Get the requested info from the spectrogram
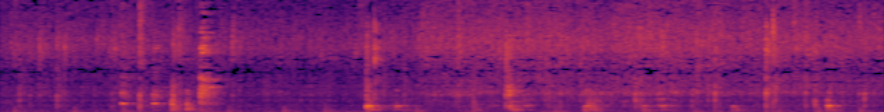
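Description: Chopped garlic, grated ginger and green chilli sizzling in hot oil with cumin seeds in a kadhai, with a steady frying hiss. A spatula scrapes and stirs them in irregular strokes against the pan.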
